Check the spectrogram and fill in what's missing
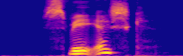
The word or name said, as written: sfærisk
